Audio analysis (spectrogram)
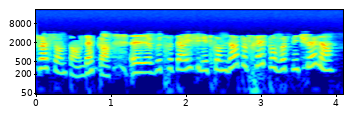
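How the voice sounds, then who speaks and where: A woman making a phone sales pitch as an appointment-booking agent, polite but insistent, often ending on a checking question. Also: very animated, a little fast. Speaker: telemarketing agent booking health insurance appointments. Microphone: telephone. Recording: lo-fi muffled phone call.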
